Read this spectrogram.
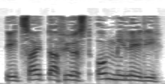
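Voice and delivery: high, loud character voice; stern healer delivering bad news; blunt healer woman. A narrator's reading. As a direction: pronounce a grim verdict without softening it.

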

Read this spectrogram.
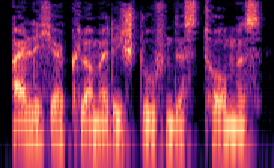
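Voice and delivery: ordinary delivery, nothing marked

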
